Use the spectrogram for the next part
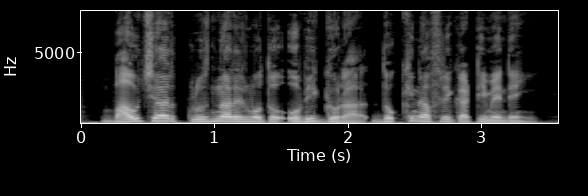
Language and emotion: Bengali, neutral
